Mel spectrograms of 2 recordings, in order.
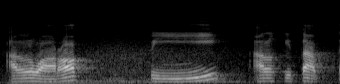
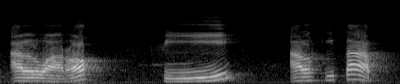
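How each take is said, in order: First: Said in the usual way. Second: Al-warok fi al-kitab, louder with pauses; clear model reading. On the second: Shown as a demonstration. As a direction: read Al-warok fi al-kitab out strongly. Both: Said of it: "cara bacanya gini".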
